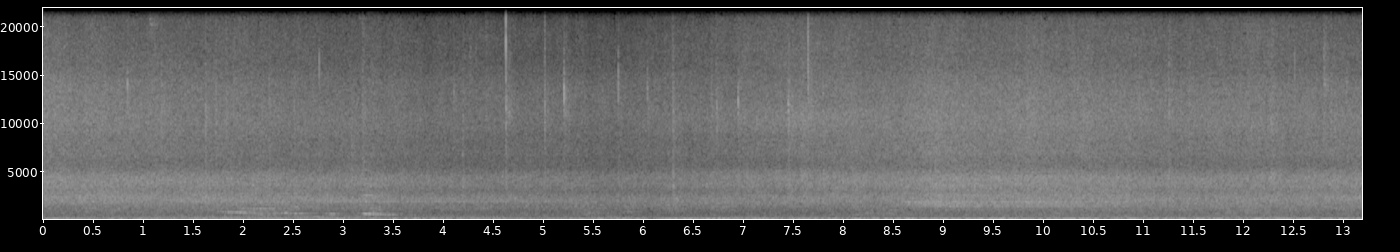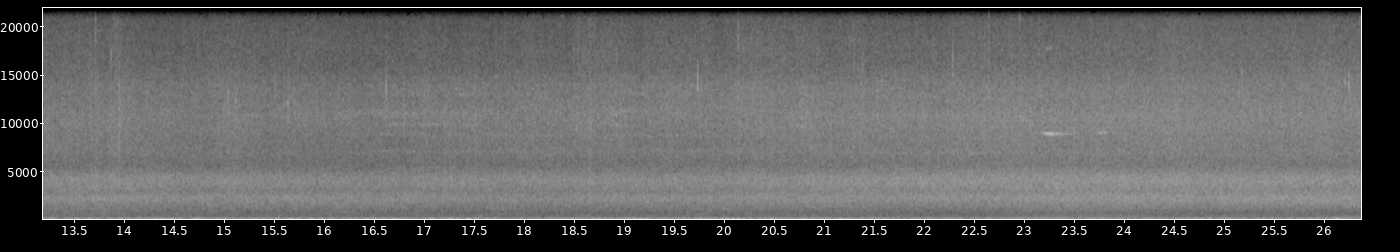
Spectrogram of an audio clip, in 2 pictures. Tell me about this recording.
Rainy Day, At the hospital gate, Between incoming and outgoing person, Vehicle sound, Binaural recordings, Zoom H4n+ Soundman OKM II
